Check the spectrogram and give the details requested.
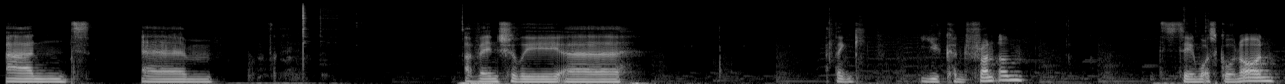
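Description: A man's voice: medium pitch, very slow, long pauses, fairly bright tone, highs cut off, soft background music. A man co-hosting a podcast, casually and somewhat hesitantly chatting through a video game playthrough. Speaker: podcast co-host.

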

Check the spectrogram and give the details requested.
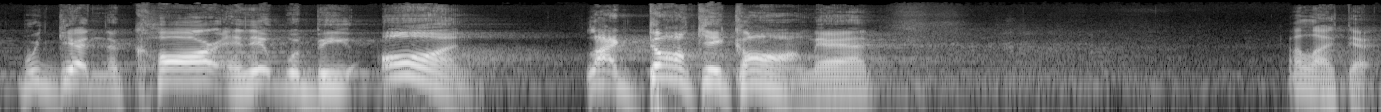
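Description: A middle-aged man preaching a sermon as pastor, telling stories with animated delivery and shouting out acted-out lines. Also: sits high, in a large hall.

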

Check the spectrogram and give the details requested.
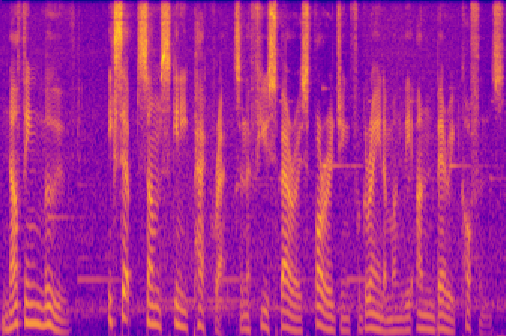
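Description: Man, mid-pitched voice, scripted story narrator, music behind. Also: normal speed, a bit bright. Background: background music.

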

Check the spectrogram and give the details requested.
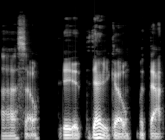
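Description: A man with an American accent and a fairly low voice talks casually as a podcast host. He stutters, repeating syllables at the starts of words, so his informal delivery comes in halting bursts. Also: level tone, vocal fry. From United States. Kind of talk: casual discussion of TV shows.

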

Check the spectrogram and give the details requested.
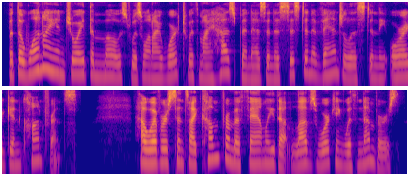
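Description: A woman reading a written magazine interview aloud in a measured, even manner. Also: on the low side, dry recording, clean studio sound. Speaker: reader of a magazine article.

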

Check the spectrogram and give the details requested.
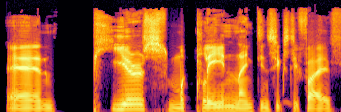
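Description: Low, smooth-voiced Singaporean man chatting. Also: takes it slowly, no echo, studio quality. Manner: chatty, animated, sprinkles lah. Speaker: podcast co-host. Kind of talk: casual chat.

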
